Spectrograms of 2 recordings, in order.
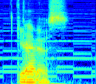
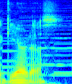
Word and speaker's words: Gyarados: I don't even know how to pronounce this. Gyarados? – Gyarados. – What is it? – Gyarados. – Yeah, Gyarados.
